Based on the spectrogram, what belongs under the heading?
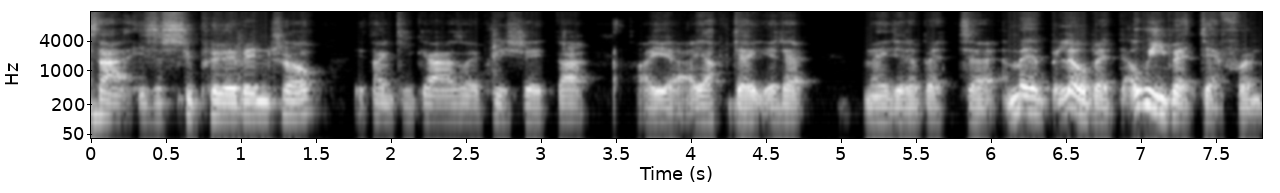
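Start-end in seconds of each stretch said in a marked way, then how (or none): none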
